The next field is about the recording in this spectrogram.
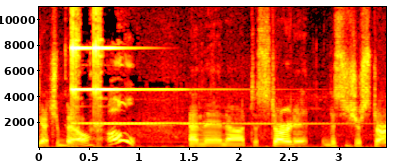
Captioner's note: bell Rings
